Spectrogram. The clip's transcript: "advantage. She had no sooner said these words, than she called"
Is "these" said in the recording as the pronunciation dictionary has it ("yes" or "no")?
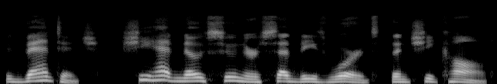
yes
